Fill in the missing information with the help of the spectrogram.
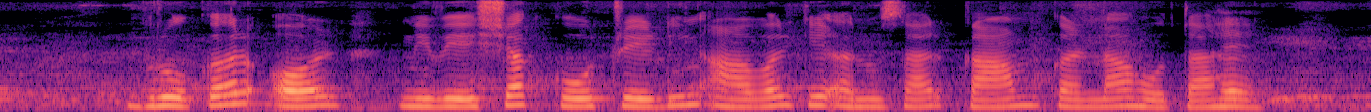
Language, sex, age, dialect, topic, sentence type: Hindi, female, 56-60, Marwari Dhudhari, banking, statement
